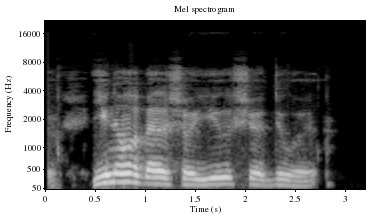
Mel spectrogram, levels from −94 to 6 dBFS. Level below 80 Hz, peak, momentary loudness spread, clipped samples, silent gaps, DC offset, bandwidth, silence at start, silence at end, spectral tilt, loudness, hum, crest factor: -52 dBFS; -2 dBFS; 17 LU; under 0.1%; none; under 0.1%; 7.4 kHz; 0.05 s; 0.5 s; -6.5 dB/octave; -16 LUFS; none; 14 dB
